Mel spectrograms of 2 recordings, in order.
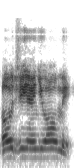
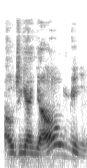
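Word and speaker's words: OG Anunoby: the name right murder no it's OG and you me OG and Y me okay whatever how you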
